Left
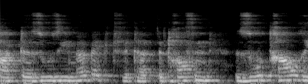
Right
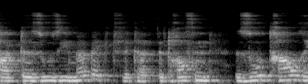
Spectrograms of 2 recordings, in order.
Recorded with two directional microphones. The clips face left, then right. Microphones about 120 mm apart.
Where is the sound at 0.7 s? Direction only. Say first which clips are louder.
Right 4 dB; 10° right (ahead or behind).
